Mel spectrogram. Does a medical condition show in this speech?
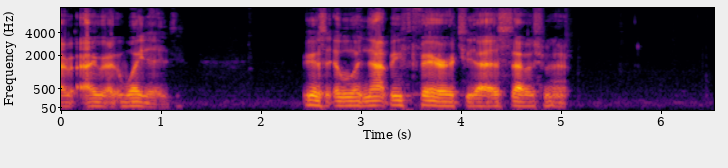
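Yes: multiple system atrophy.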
